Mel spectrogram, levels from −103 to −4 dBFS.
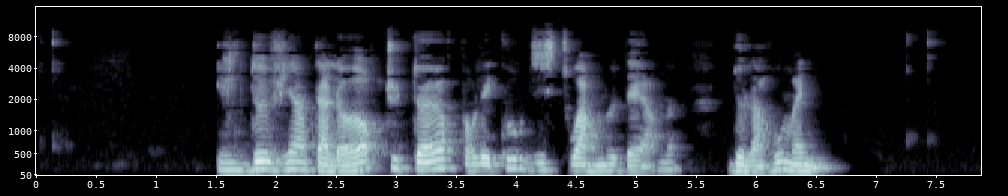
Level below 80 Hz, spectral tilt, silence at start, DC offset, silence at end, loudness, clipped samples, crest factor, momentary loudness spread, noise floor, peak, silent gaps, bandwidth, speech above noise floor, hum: -70 dBFS; -6 dB/octave; 1.5 s; under 0.1%; 1.25 s; -25 LUFS; under 0.1%; 22 dB; 9 LU; -88 dBFS; -6 dBFS; none; 9.4 kHz; 64 dB; none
